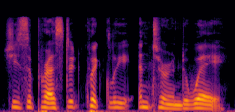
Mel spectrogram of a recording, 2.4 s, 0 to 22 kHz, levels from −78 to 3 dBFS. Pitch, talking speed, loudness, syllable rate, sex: 165 Hz, 180 wpm, -19 LUFS, 5.5 syllables/s, female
